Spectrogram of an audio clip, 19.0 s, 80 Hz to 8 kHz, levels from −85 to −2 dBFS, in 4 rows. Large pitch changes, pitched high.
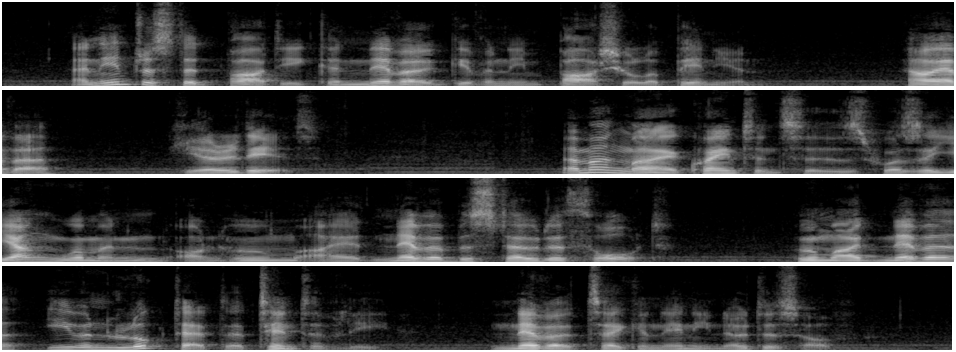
No: wide, 7.7 semitones; low, 120 Hz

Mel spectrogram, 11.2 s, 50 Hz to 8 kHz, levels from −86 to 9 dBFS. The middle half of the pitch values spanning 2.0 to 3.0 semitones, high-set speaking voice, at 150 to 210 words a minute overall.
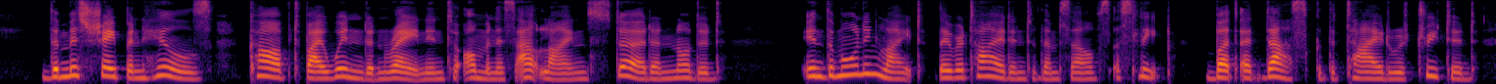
No: average, 4.7 semitones; high, 200 Hz; average, 155 wpm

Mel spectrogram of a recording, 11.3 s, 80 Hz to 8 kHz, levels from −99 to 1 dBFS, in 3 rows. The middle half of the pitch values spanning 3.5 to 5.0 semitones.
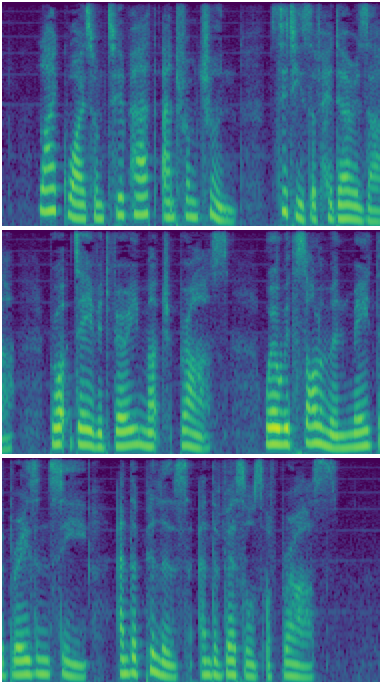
Yes: average, 3.8 semitones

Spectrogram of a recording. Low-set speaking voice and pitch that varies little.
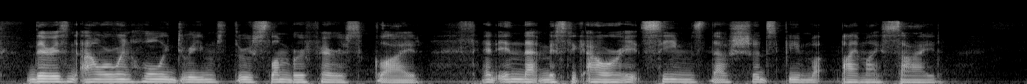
Yes: low, 115 Hz; narrow, 2.0 semitones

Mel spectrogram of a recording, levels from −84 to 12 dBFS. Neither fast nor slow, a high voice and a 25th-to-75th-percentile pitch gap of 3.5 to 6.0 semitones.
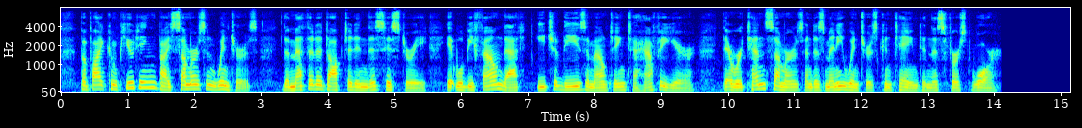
No: average, 155 wpm; low, 110 Hz; average, 3.9 semitones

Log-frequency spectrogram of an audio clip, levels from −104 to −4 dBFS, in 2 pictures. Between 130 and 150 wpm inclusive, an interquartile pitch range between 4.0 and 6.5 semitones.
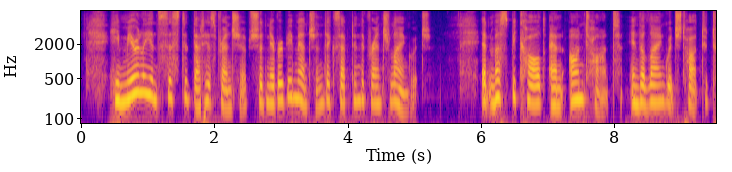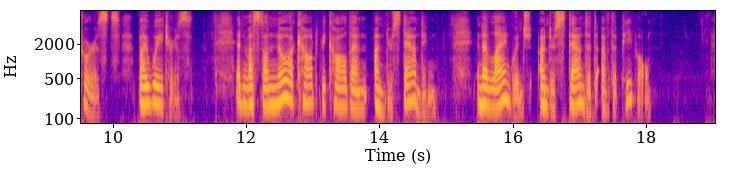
No: average, 140 wpm; average, 3.0 semitones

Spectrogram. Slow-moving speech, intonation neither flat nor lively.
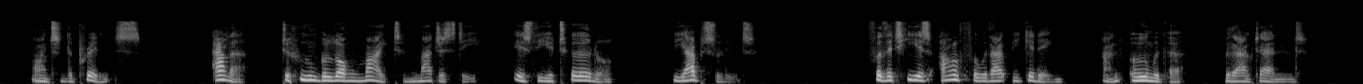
No: slow, 115 wpm; wide, 5.7 semitones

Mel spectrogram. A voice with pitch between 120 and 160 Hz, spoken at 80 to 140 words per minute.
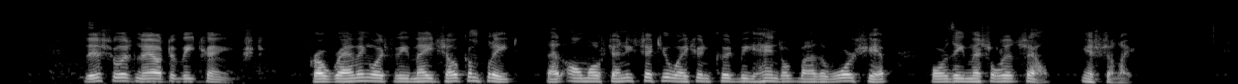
Yes: medium, 140 Hz; slow, 135 wpm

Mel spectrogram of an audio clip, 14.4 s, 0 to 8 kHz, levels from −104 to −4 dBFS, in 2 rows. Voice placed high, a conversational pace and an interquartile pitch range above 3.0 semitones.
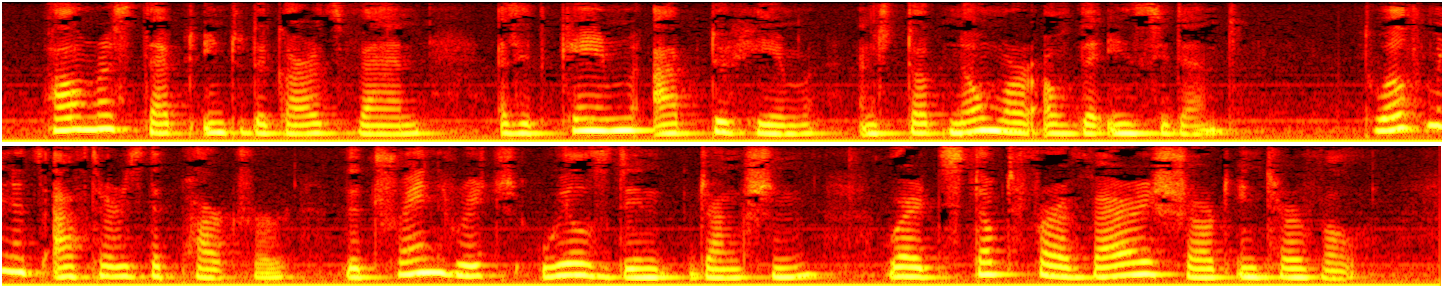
Yes: high, 200 Hz; average, 155 wpm; average, 3.8 semitones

